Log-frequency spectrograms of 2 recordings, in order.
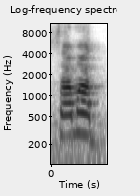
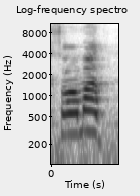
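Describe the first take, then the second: First: The word begins with a plain, light s sound. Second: The word begins with a heavy, rounded s sound. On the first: You are dependent on someone. The speaker calls it wrong. "বেশিরভাগ মানুষ এটা এটা উচ্চারণ করে সামাদ" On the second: You depend on no one. The speaker calls it right. "আমি সোয়ামাদ বলি"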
